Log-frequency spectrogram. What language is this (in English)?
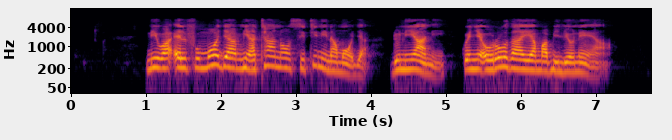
Swahili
